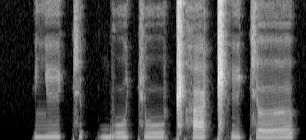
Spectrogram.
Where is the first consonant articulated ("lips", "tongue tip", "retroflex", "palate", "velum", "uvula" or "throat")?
palate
